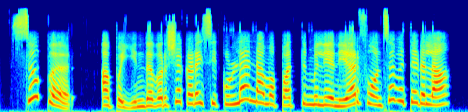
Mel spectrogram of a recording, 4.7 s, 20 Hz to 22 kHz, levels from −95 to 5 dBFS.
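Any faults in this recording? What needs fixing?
Throughout the speech, the treble thins and flickers, with a gritty, grainy noise and aliasing riding on the sound. This is likely Bluetooth SBC compression at a small bit pool, fitting about 80 kbps, where the upper sub-bands are starved of bits and the rest are coarsely quantised. To prevent it, record through a wired path or raise the Bluetooth codec's bitrate or quality setting.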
